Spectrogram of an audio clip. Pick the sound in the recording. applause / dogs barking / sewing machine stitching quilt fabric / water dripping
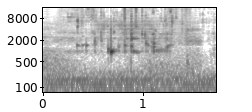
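water dripping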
